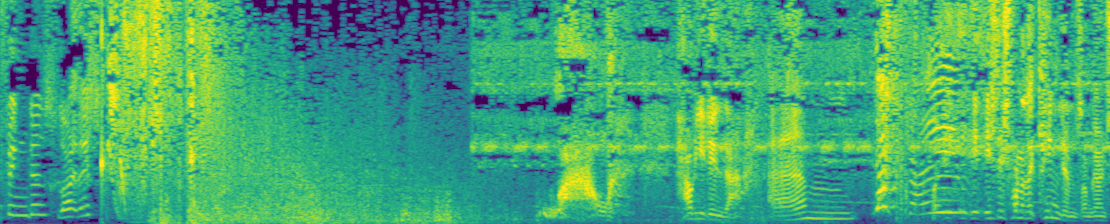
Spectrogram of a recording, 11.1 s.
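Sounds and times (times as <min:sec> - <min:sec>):
speech: 0:00.0 - 0:02.4, 0:05.5 - 0:11.0
roll of thunder: 0:01.9 - 0:05.9.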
